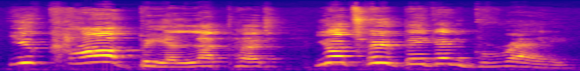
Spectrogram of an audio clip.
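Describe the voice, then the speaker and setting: Storybook leopard, woman reader: teasing, dismissive, unhurried and animated, recorded at a distance in a live room. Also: a little high. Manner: blunt, teasing. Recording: echoey room, distant from mic.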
